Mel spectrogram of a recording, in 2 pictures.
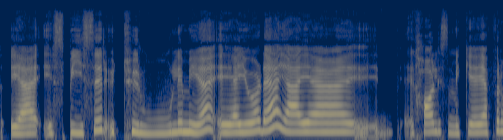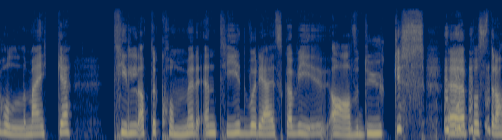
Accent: Brøttum, Innlandet, Norway; når jeg vokste opp på Brøttum

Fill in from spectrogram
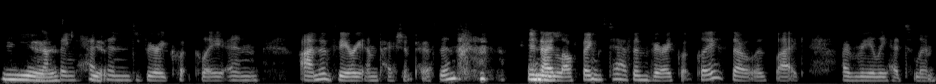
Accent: Hamilton, Waikato, New Zealand; We are from Hamilton.

